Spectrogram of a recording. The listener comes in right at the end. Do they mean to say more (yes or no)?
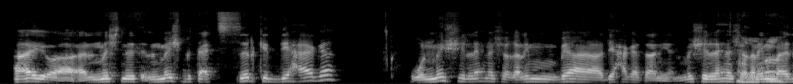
no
